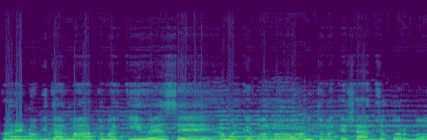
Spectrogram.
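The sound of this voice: A man puts on a cartoonish character voice with a high pitch. He speaks at a moderate pace.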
